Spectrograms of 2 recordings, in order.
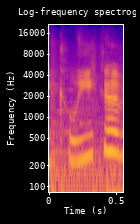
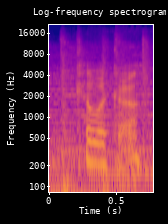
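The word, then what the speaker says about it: Kilika: I always want to say Kika, but I think they pronounce it Kilica.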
